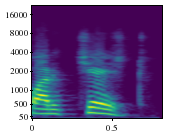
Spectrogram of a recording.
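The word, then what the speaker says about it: purchased: शब्द इस्तेमाल करते हैं परचेज यहां पर डी को टी पढ़ रहे हैं क्योंकि एक नियम कहता है कि शब्द के अंतिम अक्षर का अगर उच्चारण ध्वनि फ स च प क इन पांचों में से कोई एक अक्षर से होता है तो उसके बाद लगे डी को टी पढ़ते हैं तो खरीदा एक किसान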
